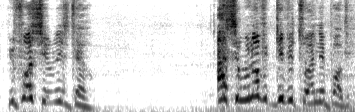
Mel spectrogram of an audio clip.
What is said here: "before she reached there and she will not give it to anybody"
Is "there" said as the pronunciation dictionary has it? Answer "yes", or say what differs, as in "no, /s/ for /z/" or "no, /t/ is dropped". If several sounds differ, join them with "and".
no, /l/ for /ɹ/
